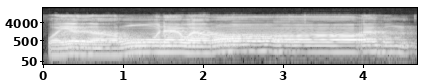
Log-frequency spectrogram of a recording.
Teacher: യദറൂന എന്ന് പറയുമ്പോഴും വറാഅഹും ഇതൊക്കെ റാഇനെ തടിപ്പിച്ചാണ് ഉച്ചരിക്കുന്നത്. തഫ്ഖീം ചെയ്യപ്പെടുന്ന അക്ഷരമാണ് റാ. യദറൂന അതുപോലെ വറാ എന്ന് പറയുമ്പോൾ ആ ദീർഘത്തിലും തഫ്ഖീം നിലനിർത്തണം എന്നതാണ്.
